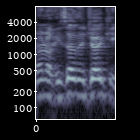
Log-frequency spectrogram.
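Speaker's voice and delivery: hurried, loud, high-pitched protesting tone.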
